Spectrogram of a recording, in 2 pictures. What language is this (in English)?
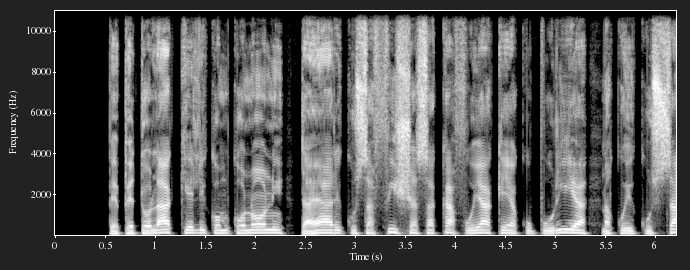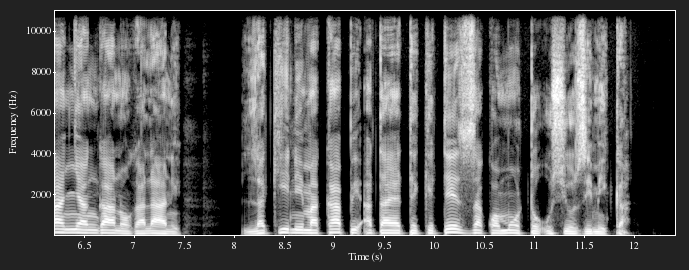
Swahili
